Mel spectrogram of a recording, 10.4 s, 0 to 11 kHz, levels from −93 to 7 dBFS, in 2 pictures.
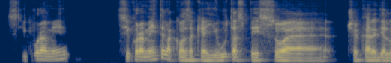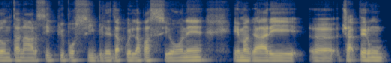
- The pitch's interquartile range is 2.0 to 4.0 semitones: No, narrow, 1.6 semitones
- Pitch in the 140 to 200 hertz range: No, low, 100 Hz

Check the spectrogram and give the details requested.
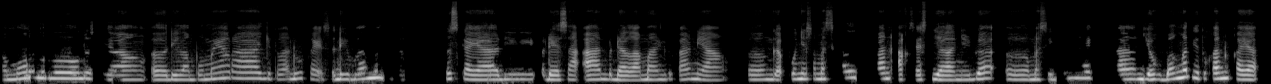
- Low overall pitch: No, high, 235 Hz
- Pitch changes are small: No, average, 3.4 semitones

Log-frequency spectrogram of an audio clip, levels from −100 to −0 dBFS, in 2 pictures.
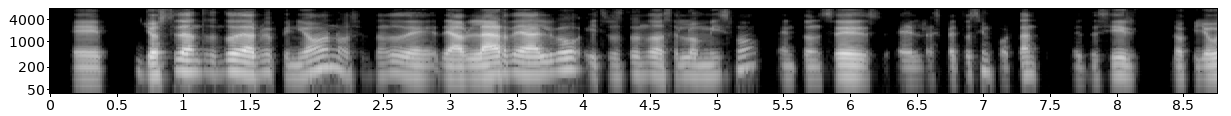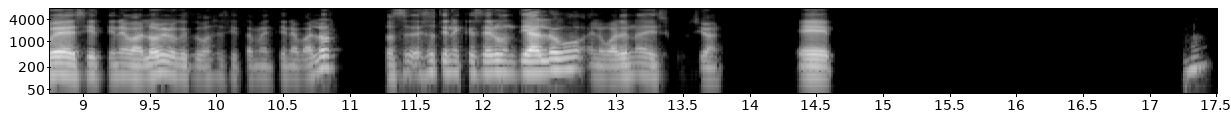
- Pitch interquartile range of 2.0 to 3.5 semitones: No, average, 4.4 semitones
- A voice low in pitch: Yes, low, 125 Hz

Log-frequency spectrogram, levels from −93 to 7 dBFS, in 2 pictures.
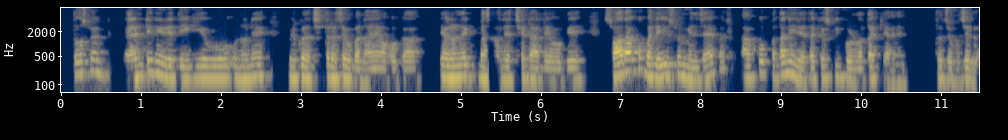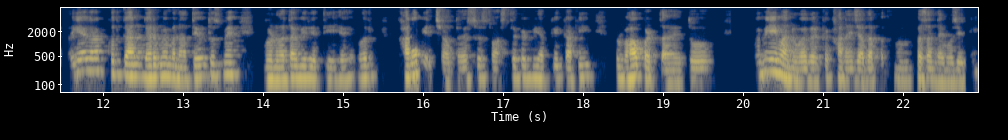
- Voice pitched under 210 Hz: Yes, medium, 140 Hz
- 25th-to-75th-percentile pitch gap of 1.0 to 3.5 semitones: Yes, average, 3.1 semitones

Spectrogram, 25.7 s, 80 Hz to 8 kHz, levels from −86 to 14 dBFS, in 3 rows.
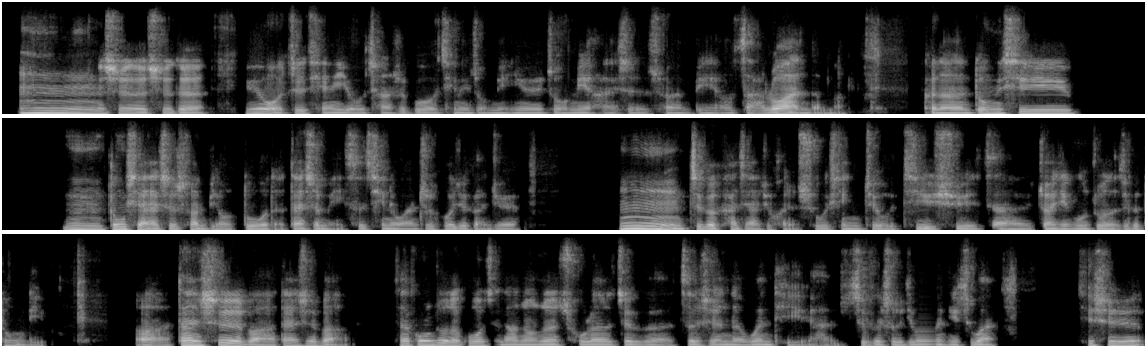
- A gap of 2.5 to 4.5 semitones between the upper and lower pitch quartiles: No, average, 5.0 semitones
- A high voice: No, low, 105 Hz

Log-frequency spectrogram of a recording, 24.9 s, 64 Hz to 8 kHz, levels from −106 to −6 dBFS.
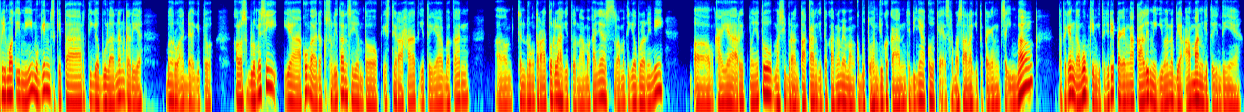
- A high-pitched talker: No, low, 100 Hz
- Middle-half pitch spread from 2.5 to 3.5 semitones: Yes, average, 3.2 semitones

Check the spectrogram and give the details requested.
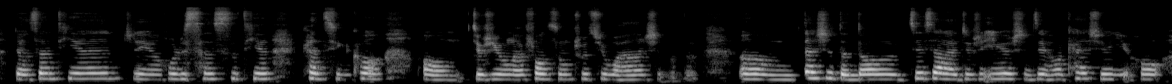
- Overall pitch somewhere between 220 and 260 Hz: Yes, high, 245 Hz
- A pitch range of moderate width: No, narrow, 2.0 semitones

